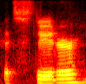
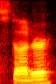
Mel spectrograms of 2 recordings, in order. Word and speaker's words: Stuter: but it's Stuter, not Stutter. Stuter.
